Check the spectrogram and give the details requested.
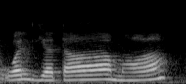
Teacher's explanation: واللام کو سٹاپ کرنا ہے، حرکت نہیں دینی ، یتامہ نہیں کہنا، یتاما فتح قائمہ 2 کاؤنٹ کریں گے،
